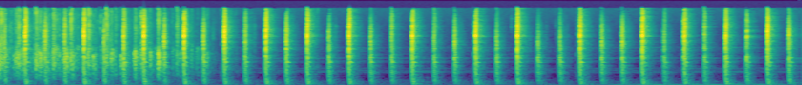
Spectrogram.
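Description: A steady, even rhythm of short, dry percussive clicks, about five a second, opening the song as applause dies away in the first second or two.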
